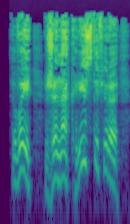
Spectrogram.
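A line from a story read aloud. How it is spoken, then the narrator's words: Exclamation. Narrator (Russian): воскликнула она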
